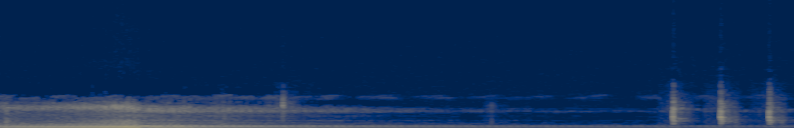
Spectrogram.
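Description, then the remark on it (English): The engine of a patrol car with a spotlight hums steadily, swelling louder as it draws near and then slowly fading away, followed by three sharp knocks near the end; no one speaks. “The car approaching has a spotlight. It is a patrol car.”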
